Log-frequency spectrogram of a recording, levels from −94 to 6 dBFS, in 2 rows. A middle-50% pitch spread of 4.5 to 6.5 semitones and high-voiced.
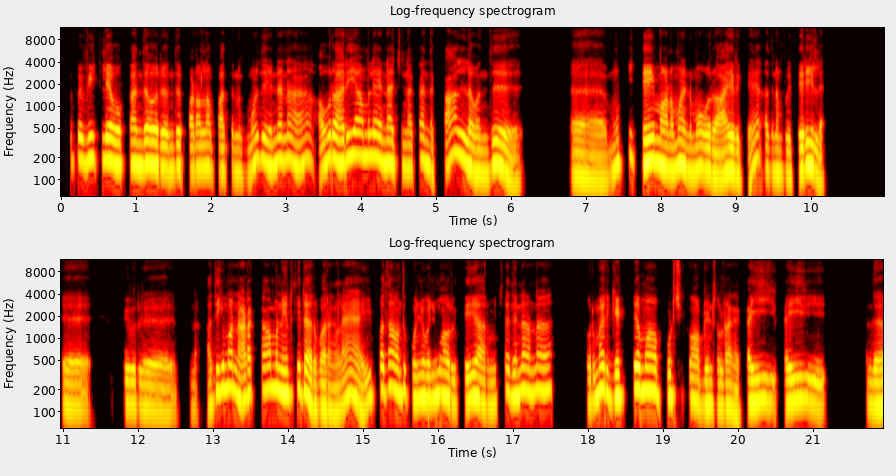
No: wide, 5.5 semitones; medium, 160 Hz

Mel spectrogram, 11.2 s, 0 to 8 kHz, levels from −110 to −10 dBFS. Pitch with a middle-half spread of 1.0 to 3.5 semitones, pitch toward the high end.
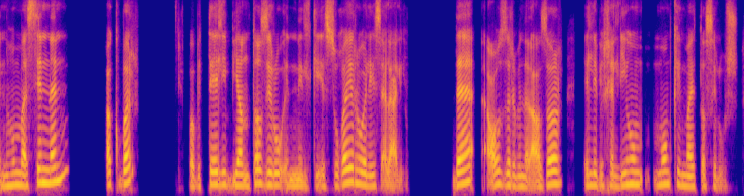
No: average, 2.9 semitones; medium, 180 Hz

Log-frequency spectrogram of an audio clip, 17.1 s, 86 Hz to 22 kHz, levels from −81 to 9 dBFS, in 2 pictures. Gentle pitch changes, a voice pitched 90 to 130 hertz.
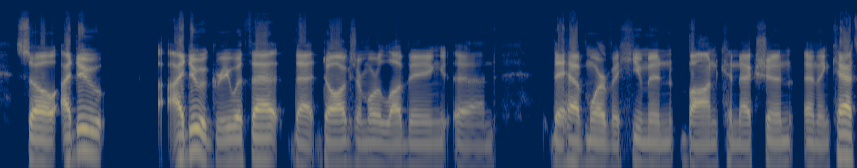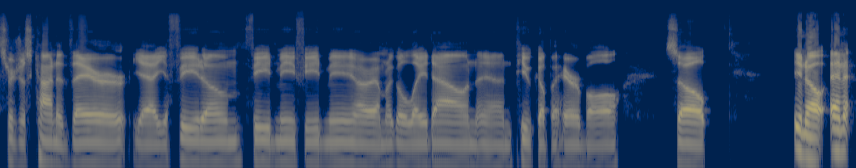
Yes: narrow, 1.6 semitones; low, 100 Hz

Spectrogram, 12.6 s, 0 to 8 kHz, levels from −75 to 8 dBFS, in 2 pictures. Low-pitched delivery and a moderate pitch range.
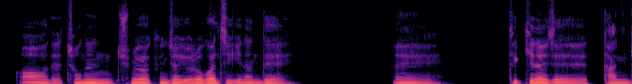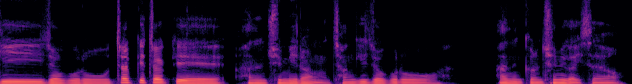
Yes: low, 120 Hz; average, 4.1 semitones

